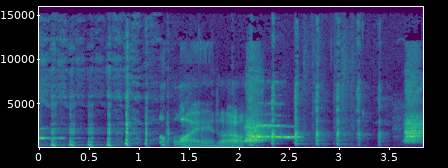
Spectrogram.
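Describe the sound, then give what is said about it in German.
A dog lets out a run of quick, sharp yips, breaks into a wavering, rising howl in the middle as it howls along with a siren, then goes back to short yelps. “Ja, der jault immer mit der Sirene.”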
